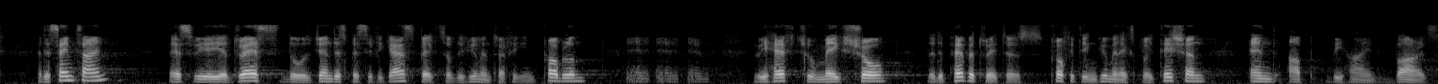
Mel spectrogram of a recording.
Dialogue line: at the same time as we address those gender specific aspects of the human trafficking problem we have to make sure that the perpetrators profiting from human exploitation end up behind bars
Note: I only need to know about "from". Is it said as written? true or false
false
